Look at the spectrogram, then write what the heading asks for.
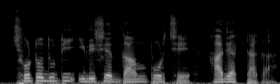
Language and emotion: Bengali, neutral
